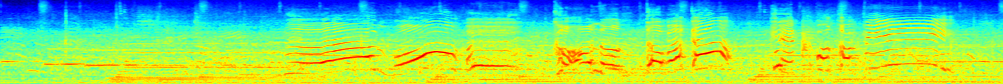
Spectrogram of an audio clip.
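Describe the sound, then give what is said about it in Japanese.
Children's high voices shout and call out over a steady crowd murmur, with excited yells overlapping in lively bursts as a group of kids plays, and two adults' voices as loud as the children's. “子供たちに負けないくらい声が聞こえてきます。”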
